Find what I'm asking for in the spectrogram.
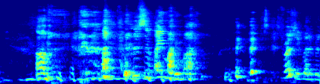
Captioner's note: chuckles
